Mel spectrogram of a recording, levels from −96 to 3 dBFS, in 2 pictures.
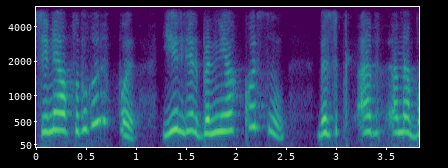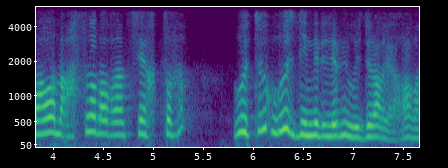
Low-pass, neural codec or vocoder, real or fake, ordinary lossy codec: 5.4 kHz; codec, 16 kHz in and 24 kHz out, 0.6 kbps, FocalCodec, streaming, 4096 codes; fake; Opus, 24 kbps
